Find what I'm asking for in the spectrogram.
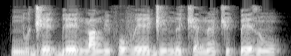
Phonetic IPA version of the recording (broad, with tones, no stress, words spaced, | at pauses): ɲu˦d͡ʒeː˧ɡ͡beː˦˨ ŋaː˨nĩ˨fo˨ veː˧ d͡ʒĩ˨˦ nɨ˦t͡ʃɛ˨nɛ̃˦˨t͡ʃɨ˦ k͡peː˧zũ˨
